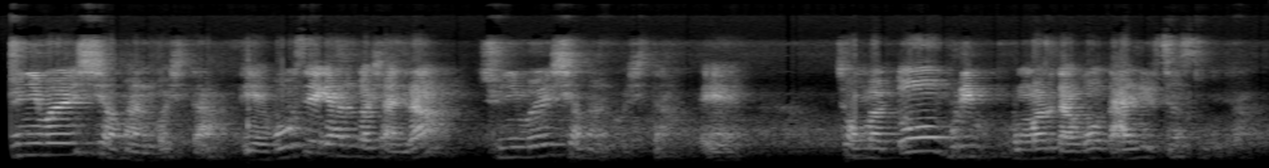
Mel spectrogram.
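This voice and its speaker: A middle-aged woman, a nun, leading a parish Bible study with a lively, teasing manner, often checking in with her class. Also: mid-range voice, fairly quick, slight background noise. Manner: lively, teasing, keeps asking the class "right?". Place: church hall with a class. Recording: echoey room from a distance.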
